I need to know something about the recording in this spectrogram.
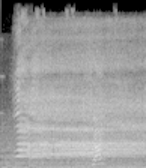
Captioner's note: screaming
